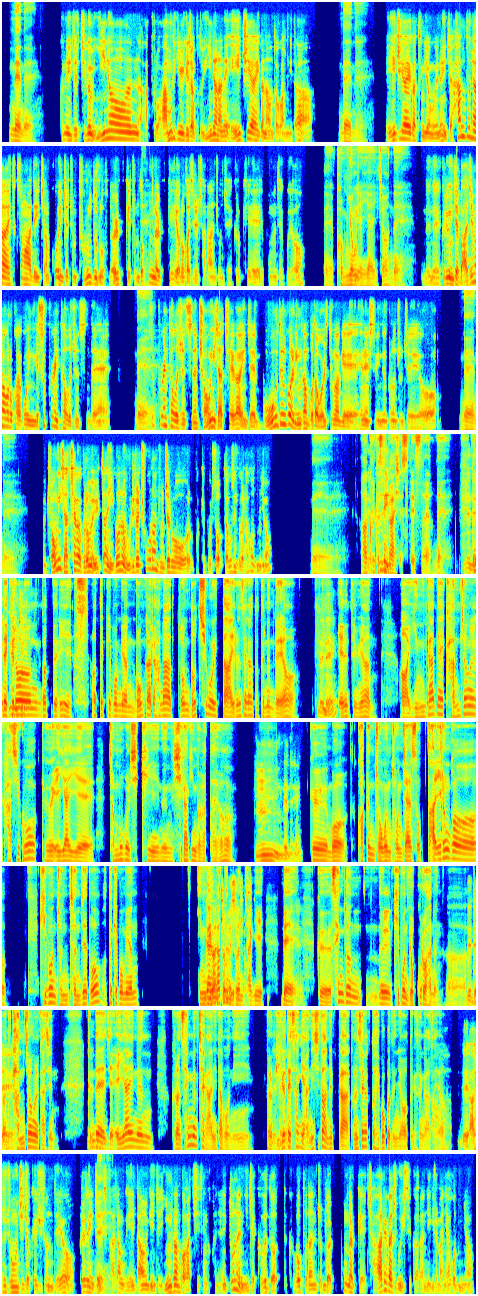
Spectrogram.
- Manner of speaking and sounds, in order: other background noise; put-on voice: "superintelligence인데 superintelligence는"; in English: "superintelligence인데 superintelligence는"; tapping; unintelligible speech; unintelligible speech
- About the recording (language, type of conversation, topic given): Korean, advice, 일상에서 불확실성을 어떻게 받아들일 수 있을까요?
